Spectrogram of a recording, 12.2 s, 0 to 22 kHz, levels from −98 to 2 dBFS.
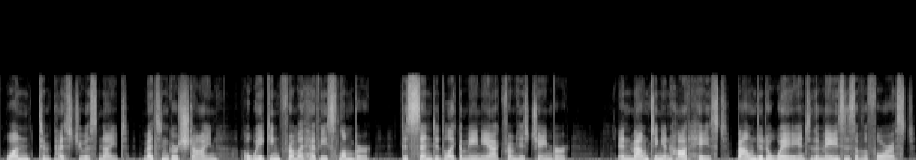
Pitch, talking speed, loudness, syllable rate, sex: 160 Hz, 140 wpm, -21 LUFS, 4.8 syllables/s, female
